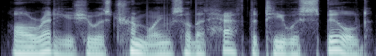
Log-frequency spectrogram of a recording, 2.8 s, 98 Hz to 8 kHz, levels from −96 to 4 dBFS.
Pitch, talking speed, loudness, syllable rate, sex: 100 Hz, 235 wpm, -18 LUFS, 5.6 syllables/s, male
